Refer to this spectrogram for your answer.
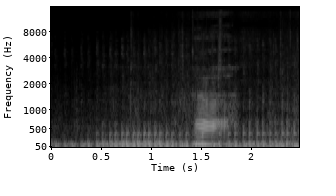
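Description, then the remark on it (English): A motorcycle engine rumbles steadily in traffic as the rider rides in front of the speaker, a low throbbing drone that swells briefly louder partway through, with indistinct voices faintly underneath. “I mean, you see all these motorcycle riders, you know, and my God, you know, this guy's in front of me riding.”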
